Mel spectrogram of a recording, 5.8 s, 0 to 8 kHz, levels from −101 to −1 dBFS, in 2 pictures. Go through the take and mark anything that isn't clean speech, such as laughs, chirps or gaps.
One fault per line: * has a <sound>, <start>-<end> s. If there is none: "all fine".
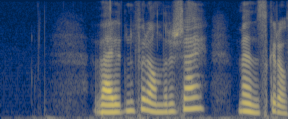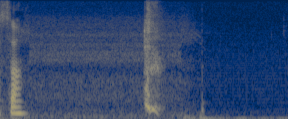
* has a sneeze, 4.3-4.6 s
